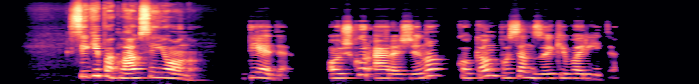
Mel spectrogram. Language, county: Lithuanian, Vilnius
